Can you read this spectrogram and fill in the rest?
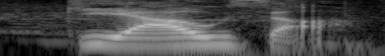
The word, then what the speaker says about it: gyoza: G-O-Y-Z-A, isn't it? – Mate, it's gyoza. – Gyoza. – That's how you got it. Like, yowza.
